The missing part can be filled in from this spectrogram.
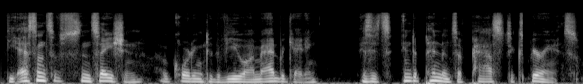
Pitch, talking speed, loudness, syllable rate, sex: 130 Hz, 175 wpm, -18 LUFS, 6.6 syllables/s, male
